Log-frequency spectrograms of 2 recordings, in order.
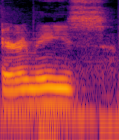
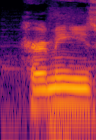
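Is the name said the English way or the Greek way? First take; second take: Greek; English. First: The name has the Greek dialect pronunciation. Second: The name has the usual English pronunciation. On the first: "would be Hermes" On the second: "Hermes would be"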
